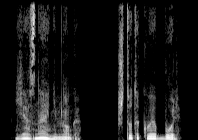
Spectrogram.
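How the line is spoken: Quiet. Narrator (Russian): тихо сказала Анна-Мария

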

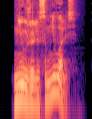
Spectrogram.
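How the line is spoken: Snorting, then coughing. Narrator (Russian): хмыкнул я и пару раз кашлянул

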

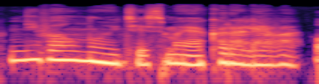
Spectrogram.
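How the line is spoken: Gentle, affectionate. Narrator (Russian): ласково произнесла она

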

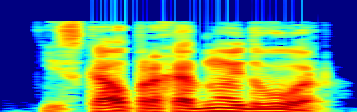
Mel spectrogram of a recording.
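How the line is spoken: Calm. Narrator (Russian): спокойно ответил Григорий

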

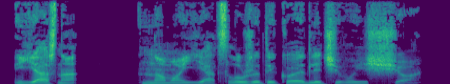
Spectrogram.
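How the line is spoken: Purring. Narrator (Russian): продолжила мурлыкать Снесса

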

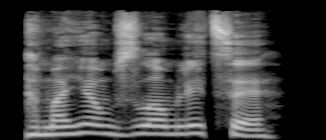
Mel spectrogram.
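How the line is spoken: Snort. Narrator (Russian): хмыкнул Авинар

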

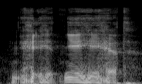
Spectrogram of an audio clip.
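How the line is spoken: Laughing. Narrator (Russian): сказал фрезоргер, смеясь

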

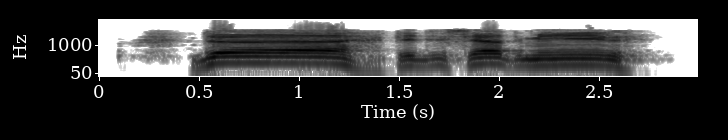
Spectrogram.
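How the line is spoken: Sigh. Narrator (Russian): вздохнул крестоносец

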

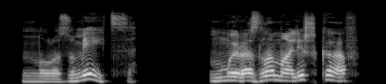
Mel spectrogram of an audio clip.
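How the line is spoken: Snorting. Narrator (Russian): фыркнул Казимир

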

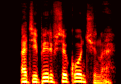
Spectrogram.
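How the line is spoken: Quiet. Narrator (Russian): тихо сказал Реджи

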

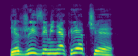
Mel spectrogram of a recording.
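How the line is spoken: Shouting. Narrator (Russian): крикнула Нине

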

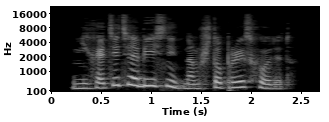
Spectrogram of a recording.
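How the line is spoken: Plain. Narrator (Russian): спросил Намат

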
